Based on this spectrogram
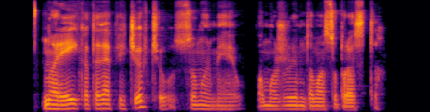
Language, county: Lithuanian, Kaunas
